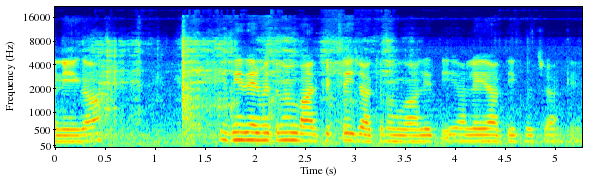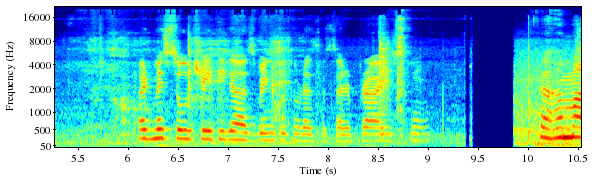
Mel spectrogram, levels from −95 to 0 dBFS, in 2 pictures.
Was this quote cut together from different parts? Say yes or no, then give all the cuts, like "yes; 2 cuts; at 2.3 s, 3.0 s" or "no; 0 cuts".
yes; 1 cut; at 9.5 s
